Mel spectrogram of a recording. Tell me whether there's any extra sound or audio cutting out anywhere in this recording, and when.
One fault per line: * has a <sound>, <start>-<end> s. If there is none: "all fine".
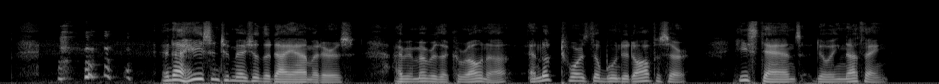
* has a laugh, 0.6-1.3 s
